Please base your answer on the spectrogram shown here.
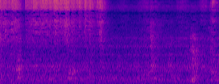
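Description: A packaging machine runs its cutting side, giving a continuous close mechanical rubbing and whirring with faint periodic clicks and swishes, no voices.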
